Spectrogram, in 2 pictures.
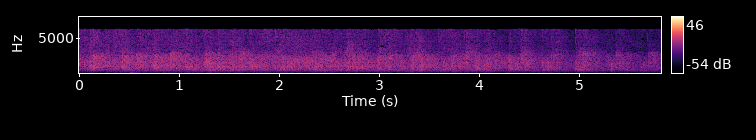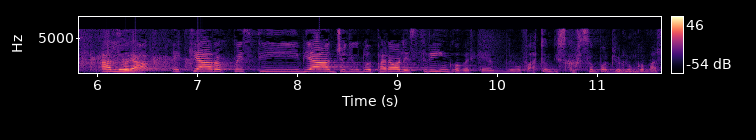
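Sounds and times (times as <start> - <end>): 
audience applause: 0.0 - 7.2
speech: 6.0 - 11.6.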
